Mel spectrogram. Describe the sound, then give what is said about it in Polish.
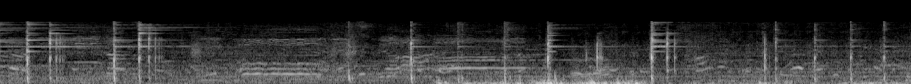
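A horseshoe being forged by hammering on an anvil, each one taking about ten minutes to make: a dozen or more sharp, ringing metallic strikes at an uneven pace, some louder than others, with a low rumble and faint voices underneath. “Długo, dużo czasu zajmowało zrobienie takiej podkowy?”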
